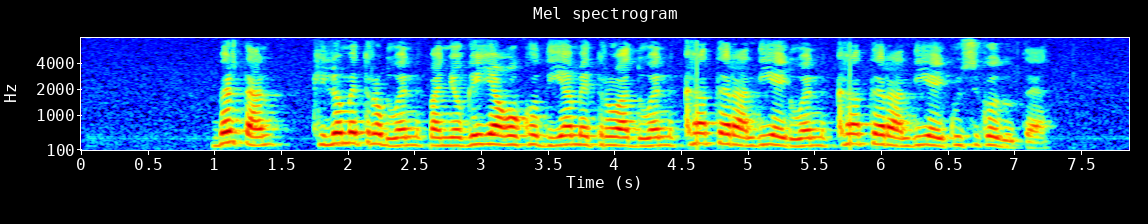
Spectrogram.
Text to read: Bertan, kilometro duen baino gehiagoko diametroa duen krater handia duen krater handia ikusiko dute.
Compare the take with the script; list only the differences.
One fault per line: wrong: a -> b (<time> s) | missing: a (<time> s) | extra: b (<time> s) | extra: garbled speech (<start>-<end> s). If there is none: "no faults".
no faults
